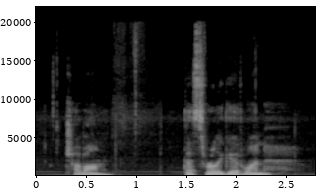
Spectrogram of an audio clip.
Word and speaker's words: Chabon: Chabon.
